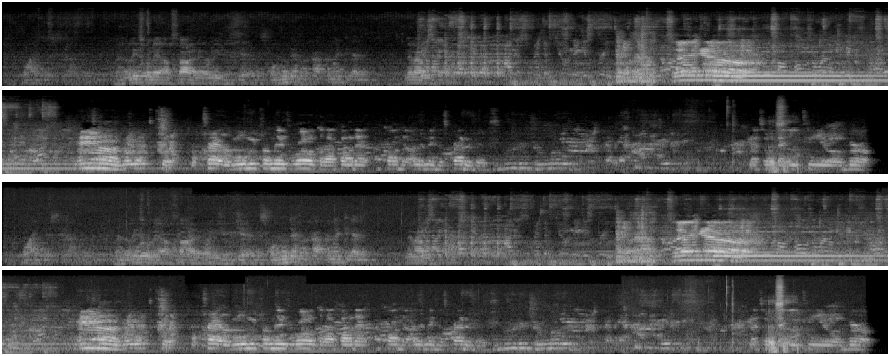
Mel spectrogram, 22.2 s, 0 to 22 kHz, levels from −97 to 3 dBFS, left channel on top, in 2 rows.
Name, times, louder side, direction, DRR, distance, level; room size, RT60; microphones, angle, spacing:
voice 1, 1.4-3.1 4.1-4.3 5.0-11.8, left 2 dB, 65° left, 1.6 m, -42 dB
voice 2, 3.4-4.2 17.4-18.2 19.3-19.4 20.7-20.9, right 8 dB, 75° right, 0.3 m, -35 dB
voice 3, 7.7-9.5 10.0-17.3 18.0-19.6 20.2-21.9, equal, 5° right, 0.7 m, -30 dB
sound 1, 8.9-13.1, left 3 dB, 50° left, 1.1 m, -34 dB
2.5 x 2.5 x 3.3 m
head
